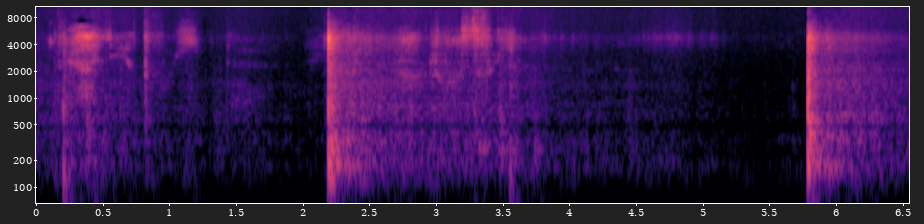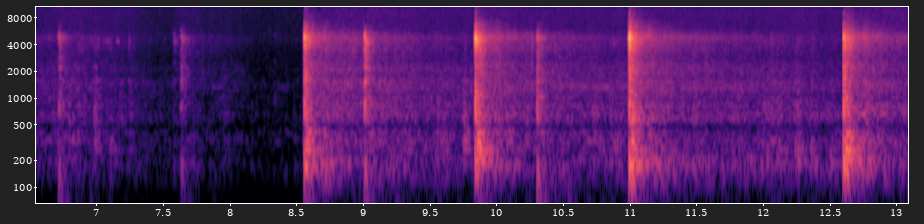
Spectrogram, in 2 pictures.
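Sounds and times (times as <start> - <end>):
firework shells bursting: 2.1 - 4.8, 5.7 - 7.9, 8.5 - 13.0.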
